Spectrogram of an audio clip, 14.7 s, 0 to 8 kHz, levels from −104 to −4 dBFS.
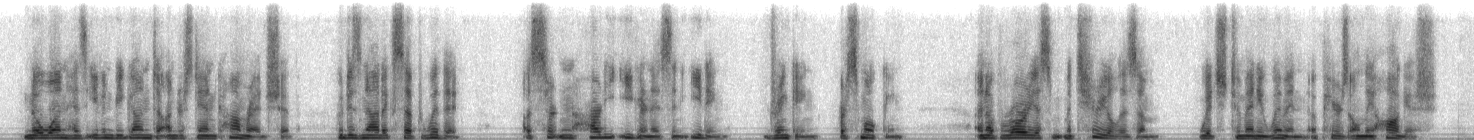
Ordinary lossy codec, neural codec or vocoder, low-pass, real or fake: Opus, 16 kbps; none; 7.2 kHz; real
